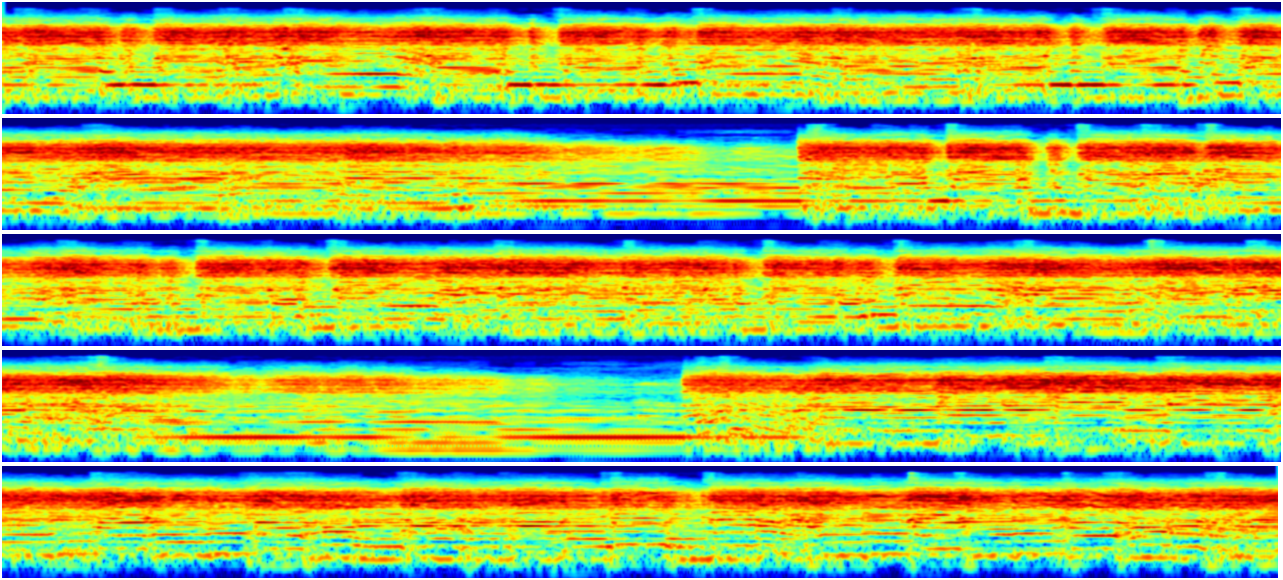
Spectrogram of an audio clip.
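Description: Distorted electric guitar playing riffs through an amp and effects, loud and continuous, with two short breaks in the high end about ten and twenty-two seconds in.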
